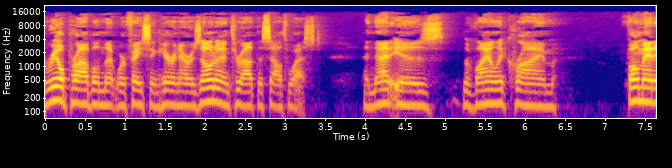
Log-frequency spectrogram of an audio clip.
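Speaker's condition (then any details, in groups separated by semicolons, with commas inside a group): No condition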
